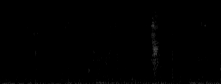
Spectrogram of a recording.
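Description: Faint crinkling and tearing of a foil trading-card pack wrapper being ripped open and crumpled by hand, with one louder crackle about one and a half seconds in.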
